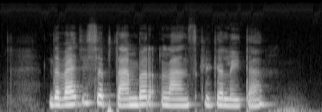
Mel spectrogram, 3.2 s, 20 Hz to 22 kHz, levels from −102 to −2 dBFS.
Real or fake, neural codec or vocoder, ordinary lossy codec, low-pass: real; none; none; 19.8 kHz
